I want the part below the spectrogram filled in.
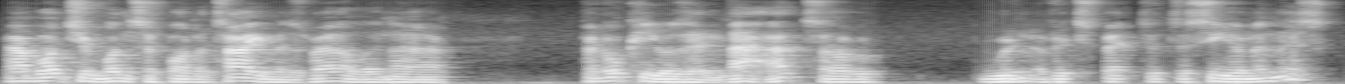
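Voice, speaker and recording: A middle-aged man giving casual reaction commentary as a show host, halting and musing as he lets thoughts trail off. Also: lowish voice.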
